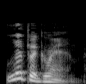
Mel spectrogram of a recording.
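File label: "lipogram", British English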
